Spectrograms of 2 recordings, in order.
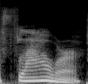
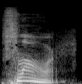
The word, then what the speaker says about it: flour: 面粉这词儿我最喜欢，因为它那读音吧，跟那花儿一样，叫 flower。 – flower。 – f l o u r。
